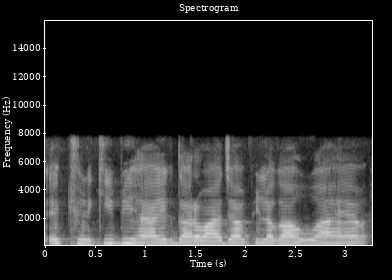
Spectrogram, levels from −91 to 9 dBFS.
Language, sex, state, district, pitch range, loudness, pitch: Hindi, female, Jharkhand, Deoghar, 240-250 Hz, -15 LUFS, 245 Hz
